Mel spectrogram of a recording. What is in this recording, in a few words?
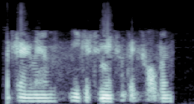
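Sheriff East County, scanner audio trunk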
